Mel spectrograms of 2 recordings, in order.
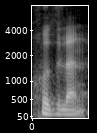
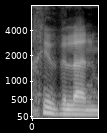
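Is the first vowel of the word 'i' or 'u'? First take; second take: u; i. First: The first vowel is a 'u' sound. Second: The first vowel is an 'i' sound. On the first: This is the reading commonly heard from speakers. The speaker calls it wrong. "bukan khudlan" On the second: This is the dictionary's reading. The speaker calls it right. "kalau di Mu'jam Al-Ghani bacanya khidlan"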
